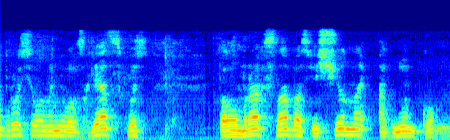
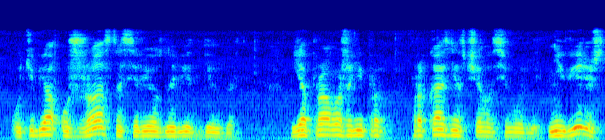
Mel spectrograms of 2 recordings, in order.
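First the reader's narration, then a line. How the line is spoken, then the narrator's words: Plain. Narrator (Russian): спросил Сюзан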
